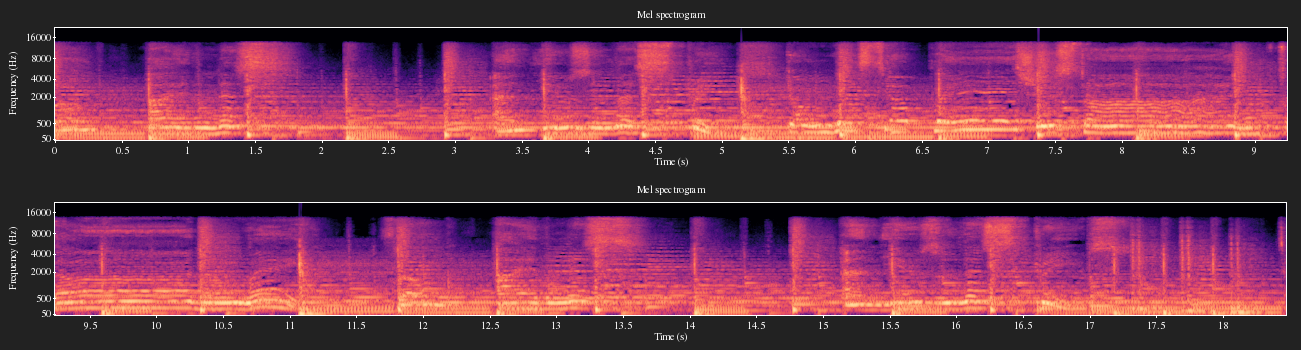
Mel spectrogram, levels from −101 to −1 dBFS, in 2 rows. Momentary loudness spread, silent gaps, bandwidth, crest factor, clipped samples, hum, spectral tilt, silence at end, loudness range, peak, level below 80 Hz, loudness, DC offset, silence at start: 7 LU; none; 14 kHz; 16 dB; under 0.1%; none; -5.5 dB/octave; 0 s; 3 LU; 0 dBFS; -30 dBFS; -17 LUFS; under 0.1%; 0 s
